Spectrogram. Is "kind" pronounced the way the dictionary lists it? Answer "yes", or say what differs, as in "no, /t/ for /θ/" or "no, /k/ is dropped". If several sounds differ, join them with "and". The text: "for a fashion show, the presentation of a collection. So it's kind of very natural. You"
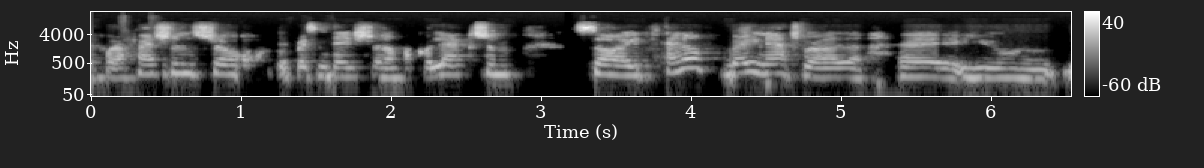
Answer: no, /d/ is dropped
